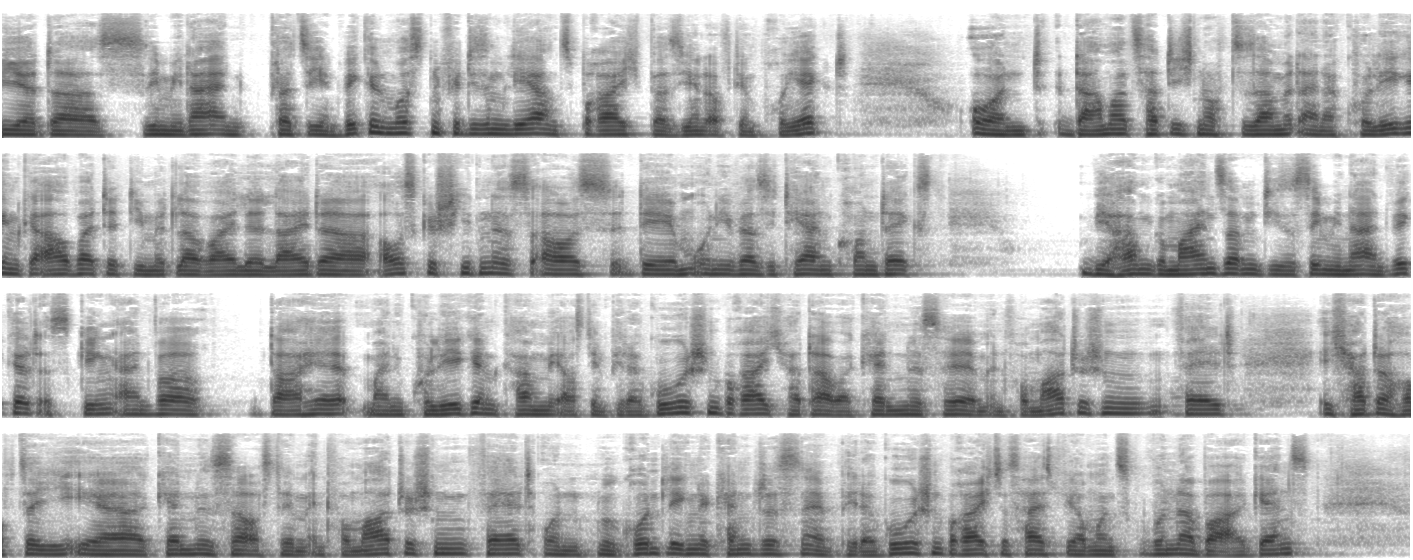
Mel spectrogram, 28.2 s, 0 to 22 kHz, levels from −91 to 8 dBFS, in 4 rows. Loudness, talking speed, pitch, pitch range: -19 LUFS, 170 wpm, 125 Hz, 115-135 Hz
